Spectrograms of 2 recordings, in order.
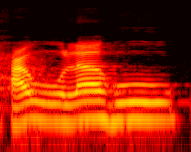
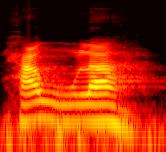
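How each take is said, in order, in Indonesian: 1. Kata ini diakhiri dengan vokal u tambahan. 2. Kata ini diakhiri konsonan, tidak ada vokal akhir. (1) "nggak dibaca haulahu" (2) "jadi sukun"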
